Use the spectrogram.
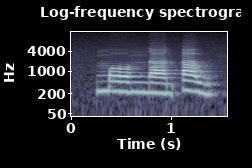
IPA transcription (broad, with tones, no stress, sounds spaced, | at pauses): m ɔː˩ ŋ n aː˩ n ʔ a˧˩ w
